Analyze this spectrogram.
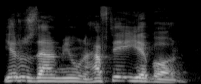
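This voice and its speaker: A man giving a religious sermon, swinging from quiet, measured explanation to emotional, pleading outbursts. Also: fairly high pitch. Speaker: preacher.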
